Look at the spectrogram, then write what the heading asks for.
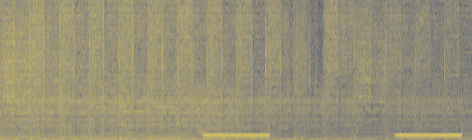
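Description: Ringback tone of a telephone call being placed to a radio listener: two steady, mid-pitched tones of about a second each, separated by a pause, sounding over continuous background music.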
